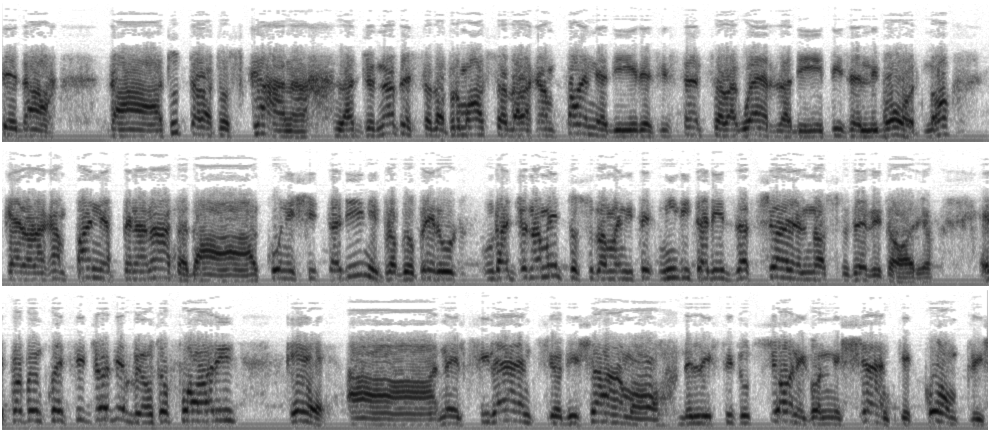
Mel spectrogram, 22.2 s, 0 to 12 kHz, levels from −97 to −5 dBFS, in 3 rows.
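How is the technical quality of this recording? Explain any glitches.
The technical quality of this recording is sound, with no glitches to explain.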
